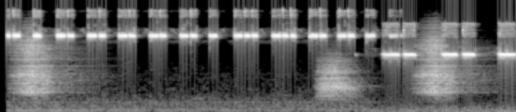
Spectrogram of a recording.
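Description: A Western field cricket gives a rapid string of high, clear pulses in short trills. Partway through, the song is slowed and drops to a lower pitch, with a few soft rushing bursts behind it.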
